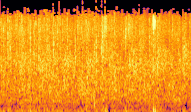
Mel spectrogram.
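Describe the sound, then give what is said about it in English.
A church audience applauds mothers with soft, steady clapping that runs evenly through the whole clip. “Come on. Can you clap for the moms today?”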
